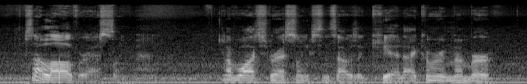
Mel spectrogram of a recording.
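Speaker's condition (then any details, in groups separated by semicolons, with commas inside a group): No condition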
